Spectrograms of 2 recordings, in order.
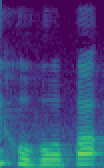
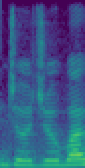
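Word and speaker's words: jojoba: इसके अलावा मैं इसमें मिला दूंगी होहोपा ऑयल के 5 से 6 बूंदें। ये बेस्ट मॉइस्चराइज़र है, इसे जोजोबा भी कहते हैं, स्पेलिंग इसकी जोजोबा आएगी, पर ये बेस्ट मॉइस्चराइजिंग होता है लिप्स के लिए।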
